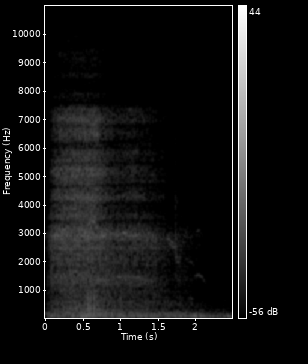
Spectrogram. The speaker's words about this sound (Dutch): Neem dan nog een diepe ademhaling in via je neus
